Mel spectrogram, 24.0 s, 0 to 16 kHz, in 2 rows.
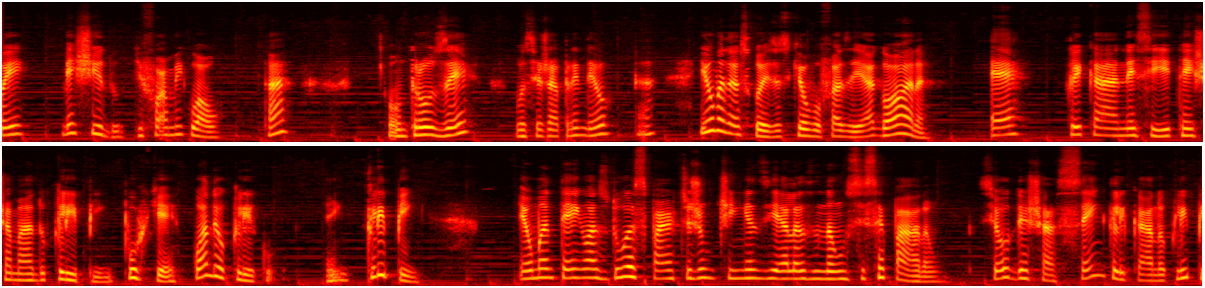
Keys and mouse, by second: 4.3 ctrl+z, 11.9-13.9 drag.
